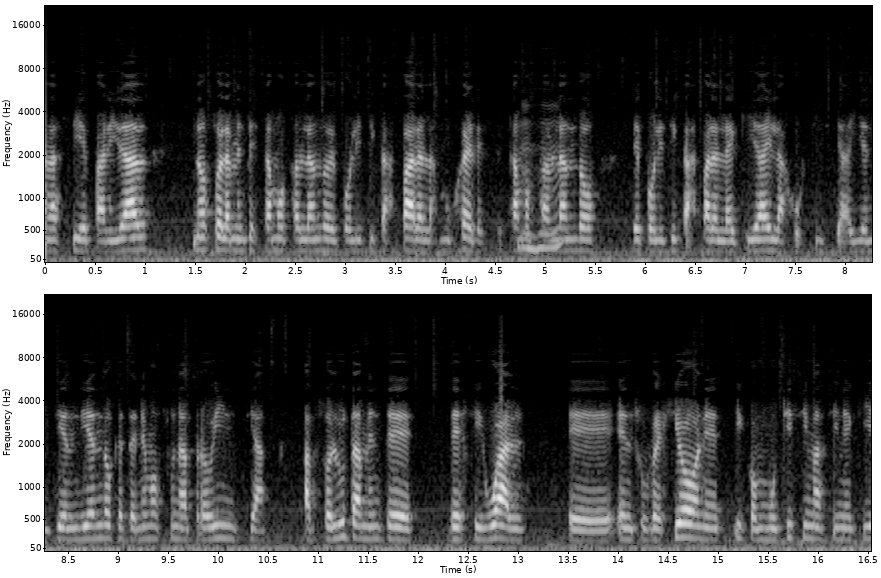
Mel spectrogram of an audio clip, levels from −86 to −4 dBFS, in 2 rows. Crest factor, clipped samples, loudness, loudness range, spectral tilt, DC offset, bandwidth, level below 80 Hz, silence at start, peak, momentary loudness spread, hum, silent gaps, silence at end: 20 dB; under 0.1%; -24 LUFS; 5 LU; -5 dB/octave; under 0.1%; 13.5 kHz; -44 dBFS; 0 s; -4 dBFS; 13 LU; none; none; 0 s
